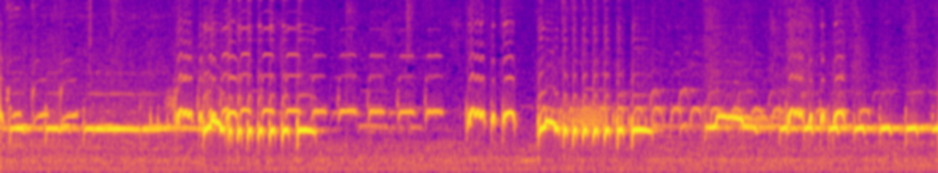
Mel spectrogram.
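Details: Zebra dove coos from local females, used as a lure for males that seldom sing. Quick stammering notes come in bursts, dropping into a deeper rolling trill near the middle.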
